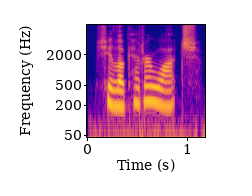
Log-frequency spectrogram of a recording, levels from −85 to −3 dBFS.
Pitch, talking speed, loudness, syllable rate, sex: 215 Hz, 255 wpm, -18 LUFS, 5.9 syllables/s, female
